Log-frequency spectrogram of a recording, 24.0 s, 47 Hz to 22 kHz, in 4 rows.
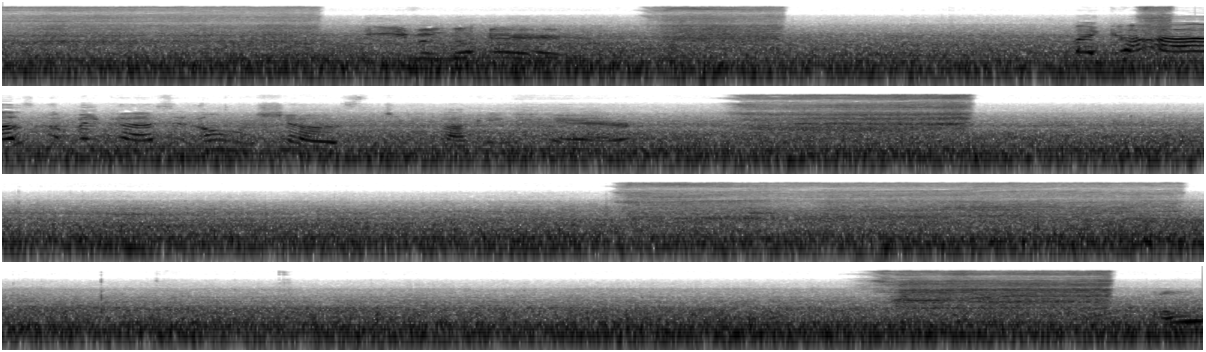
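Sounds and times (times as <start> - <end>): compressed air spray hiss: 0.0 - 1.6, 3.2 - 4.0, 5.7 - 5.9, 9.6 - 10.9, 15.1 - 18.0, 22.3 - 23.6.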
